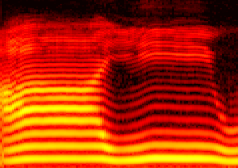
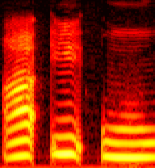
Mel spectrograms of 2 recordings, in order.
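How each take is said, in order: First: The vowels are stretched out and said slowly. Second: The vowels are short and said quickly. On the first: The speaker calls it wrong. "এরকম করে টান দিয়ে দিয়ে দেরি করে পড়া যাবে না" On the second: The speaker calls it right. "দেখছেন আমরা দ্রুত পড়ছি"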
